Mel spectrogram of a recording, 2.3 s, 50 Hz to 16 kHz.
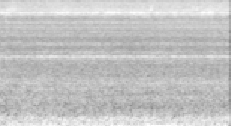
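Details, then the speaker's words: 1990 Onan P218 18 hp twin, engine stopped during leak-down test on the low-compression cylinder (90 vs 120 psi): steady even hiss of air escaping at the exhaust port; exhaust valve leaking, suspected carboned up. "yeah definitely get some leakage here in this this exhaust Port the exhaust port's leaking I could hear it"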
